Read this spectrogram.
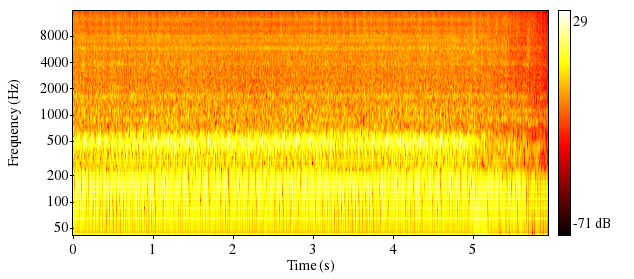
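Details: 2003 Mustang GT after 4-valve engine swap, jumpered starter, no exhaust, no cooling system, mass airflow and coolant sensors unplugged: loud, uneven loping idle pulsing about four times a second with clatter, unmuffled, then winds down.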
